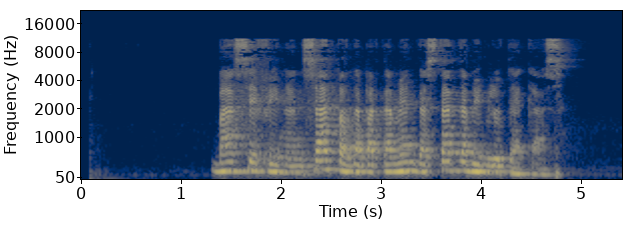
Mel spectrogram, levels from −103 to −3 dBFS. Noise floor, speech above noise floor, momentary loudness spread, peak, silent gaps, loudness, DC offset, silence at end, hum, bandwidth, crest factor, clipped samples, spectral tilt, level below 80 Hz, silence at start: -87 dBFS; 53 dB; 10 LU; -18 dBFS; none; -34 LUFS; under 0.1%; 0.6 s; none; 11.5 kHz; 16 dB; under 0.1%; -5 dB/octave; -70 dBFS; 1.3 s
